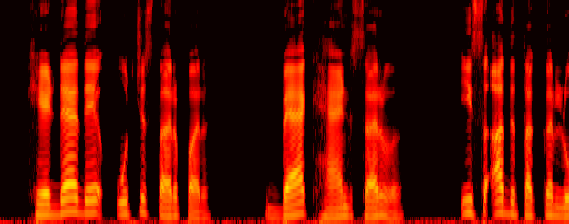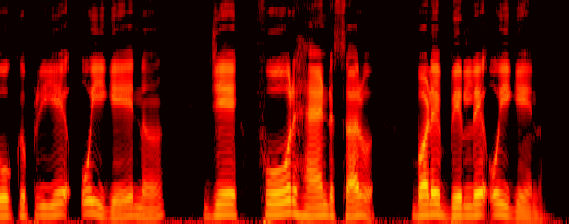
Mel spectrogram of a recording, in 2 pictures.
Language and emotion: Dogri, neutral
